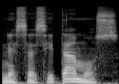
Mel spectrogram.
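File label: "necesitamos", Spanish, male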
